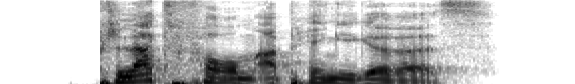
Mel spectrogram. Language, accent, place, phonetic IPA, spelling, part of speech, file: German, Germany, Berlin, [ˈplatfɔʁmˌʔaphɛŋɪɡəʁəs], plattformabhängigeres, adjective, De-plattformabhängigeres.ogg
- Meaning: strong/mixed nominative/accusative neuter singular comparative degree of plattformabhängig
